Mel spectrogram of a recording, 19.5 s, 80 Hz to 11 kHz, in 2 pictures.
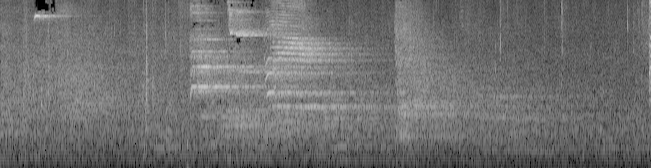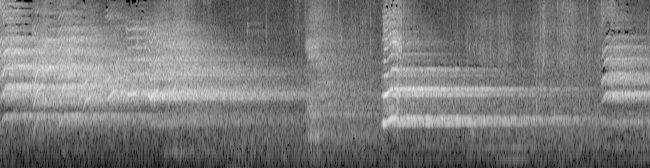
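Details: Captive belugas Gray, Nana and Nico training at Port of Nagoya Public Aquarium, Japan, on New Year's Day 2019, after the 16:00 public session. Several separate harmonic calls, some short and some drawn out with rising onsets, sound between quiet gaps.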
